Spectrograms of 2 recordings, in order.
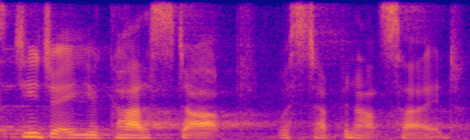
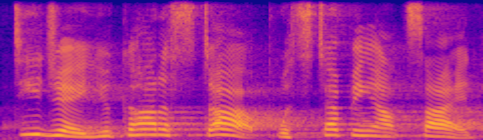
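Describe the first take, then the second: First: Low, soft teacher's reply; acted teacher conceding in a hushed, low voice; teacher relenting. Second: Higher-pitched teacher telling a student off; lightly acted insistent teacher; teacher's admonishment. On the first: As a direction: give in quietly, pitched well down. Teacher concedes, repeats her warning, retold. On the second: Teacher scolds student in retold story.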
